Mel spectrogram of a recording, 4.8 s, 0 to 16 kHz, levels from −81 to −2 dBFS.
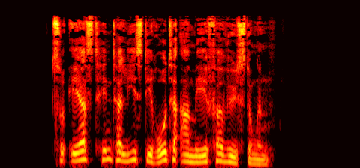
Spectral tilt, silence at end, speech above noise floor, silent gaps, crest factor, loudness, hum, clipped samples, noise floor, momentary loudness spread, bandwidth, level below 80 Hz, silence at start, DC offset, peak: -2 dB/octave; 1.2 s; 61 dB; none; 24 dB; -20 LUFS; none; under 0.1%; -84 dBFS; 12 LU; 12 kHz; -62 dBFS; 0.7 s; under 0.1%; 0 dBFS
